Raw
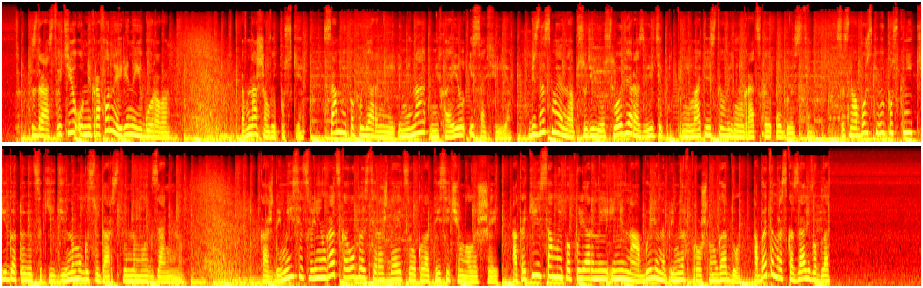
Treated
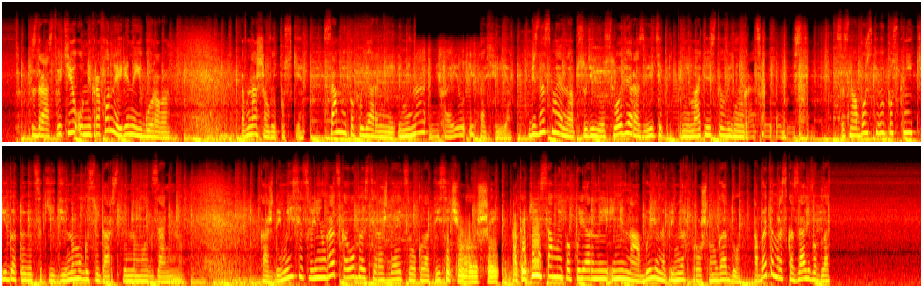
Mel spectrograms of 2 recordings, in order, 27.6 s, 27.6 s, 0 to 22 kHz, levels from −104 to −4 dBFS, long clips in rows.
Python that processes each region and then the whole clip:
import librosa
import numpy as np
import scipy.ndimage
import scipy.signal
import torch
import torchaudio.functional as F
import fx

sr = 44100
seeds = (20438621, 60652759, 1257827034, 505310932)

y = fx.chain(x, sr, fx.cvsd(bps=32000),
    fx.over_compress(threshold_db=-26.0, ratio=-1.0),
    fx.peak_eq(hz=1200.0, db=-8.0, octaves=0.5), at=(6.2, 7.18))
y = fx.chain(y, sr, fx.lowpass(hz=11000.0, slope=12),
    fx.over_compress(threshold_db=-28.0, ratio=-0.5), at=(11.18, 12.47))
y = fx.chain(y, sr, fx.peak_eq(hz=430.0, db=14.0, octaves=1.8),
    fx.transformer_sat(knee_hz=650.0), at=(20.38, 21.89))
y = scipy.signal.sosfilt(scipy.signal.butter(2, 7300.0, 'lowpass', fs=sr, output='sos'), y)
y = fx.peak_eq(y, sr, hz=2600.0, db=13.0, octaves=1.1)
y = fx.notch(y, sr, hz=980.0, q=7.1)
y = F.gain(torch.from_numpy(y), -7.5).numpy()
